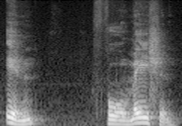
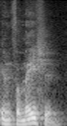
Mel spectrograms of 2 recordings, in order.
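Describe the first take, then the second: First: It is split with a break after in. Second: It is said smoothly as one word. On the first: Being in a particular order. "if I go in formation, it's different different tones" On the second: Facts are being handed over. "When you say it like that, it, you just hear information"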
